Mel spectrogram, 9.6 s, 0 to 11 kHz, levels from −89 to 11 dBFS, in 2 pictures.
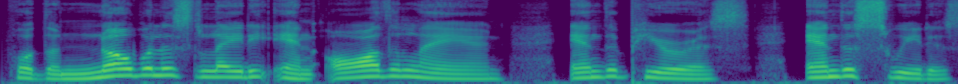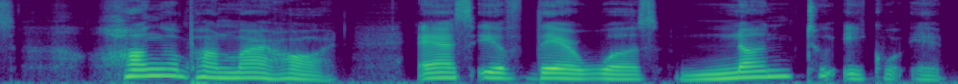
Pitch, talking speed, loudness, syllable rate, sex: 170 Hz, 155 wpm, -20 LUFS, 4.2 syllables/s, female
